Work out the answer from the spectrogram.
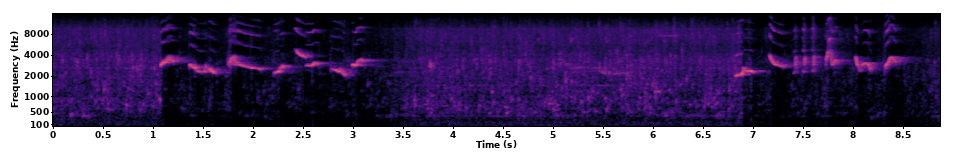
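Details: Orange-headed thrush singing steadily over running water, mixed as a lure to get silent birds singing: two bursts of quick, varied whistled and warbled phrases, each stretching about two seconds, separated by a stretch of only trickling water.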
